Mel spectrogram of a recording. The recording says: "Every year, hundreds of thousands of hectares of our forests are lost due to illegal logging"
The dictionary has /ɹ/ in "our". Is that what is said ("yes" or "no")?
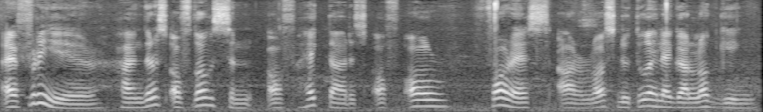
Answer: no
